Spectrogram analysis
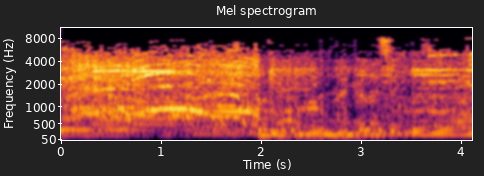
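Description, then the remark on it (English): An audience shouts and whoops together in a loud, sustained roar lasting several seconds, answering a call for a hallelujah, with individual voices rising in excited yells over the mass of cheering. “Can I hear a hallelujah for the hate?”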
